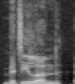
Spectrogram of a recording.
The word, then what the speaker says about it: Midtjylland: All right, so on this episode, we're going to talk about the visit from Sheffield United, a visit from Midtjylland, as Brian has told us it is pronounced according to his friend who spent a year in Denmark.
